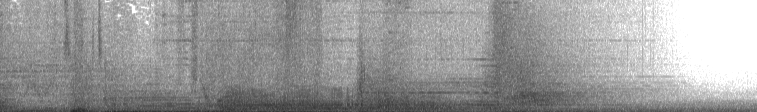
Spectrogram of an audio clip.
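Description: Magic blasts burst with a loud rumble.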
